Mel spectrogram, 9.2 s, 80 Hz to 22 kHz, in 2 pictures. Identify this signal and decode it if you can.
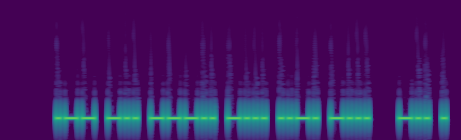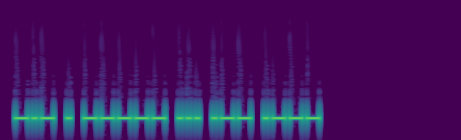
Morse code, heard as a keyed tone, about 27 wpm, 700 Hz. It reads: WD8BFB DE KE0SWJ
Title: USA Callsign DE Callsign - 6 Characters - 28wpm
